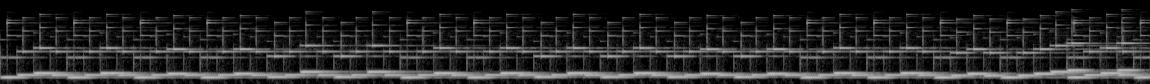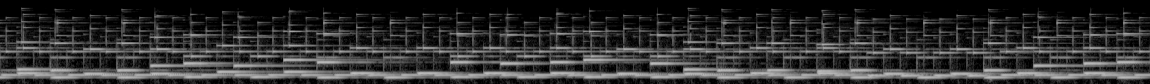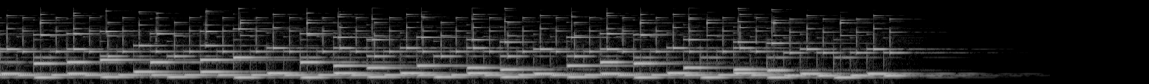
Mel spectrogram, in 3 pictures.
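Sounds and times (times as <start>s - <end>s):
tense music box: 0.0s - 32.7s.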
